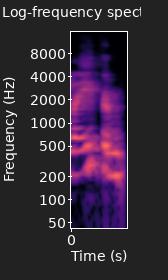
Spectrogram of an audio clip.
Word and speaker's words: Latham: How did your partnership with Larry Latham come together? Did I say his name right? Gosh, yeah, Larry Latham.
